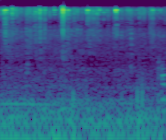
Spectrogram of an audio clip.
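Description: Low, steady rumble of a car's engine and tyres heard from inside the cabin, with a couple of light clicks, the first just under a second in and the second about a second and a half in.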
